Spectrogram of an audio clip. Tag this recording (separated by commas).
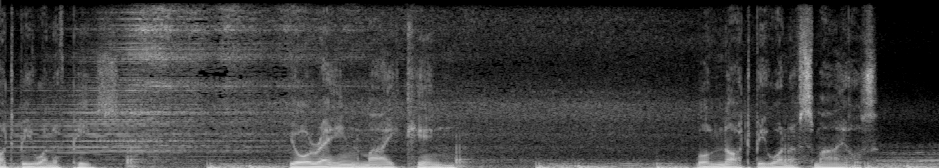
Music, Speech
